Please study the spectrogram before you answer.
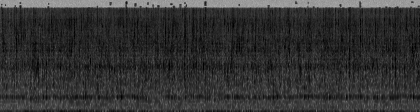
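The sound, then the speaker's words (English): Water trickles steadily in a small homemade garden pond, about six by four feet and a metre deep. The flow is gentle and continuous, holding an even level throughout, and no voices are heard. “Well, you're hearing a pond. I built a pond in our garden.”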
